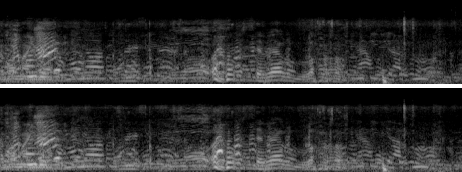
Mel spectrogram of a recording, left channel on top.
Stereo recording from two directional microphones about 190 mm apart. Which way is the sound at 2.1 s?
15° left (ahead or behind).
